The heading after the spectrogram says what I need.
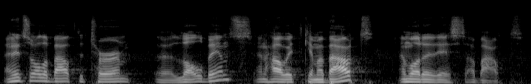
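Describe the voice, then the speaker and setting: A man's voice: mid-range voice, normal speed. Norwegian man giving a casual talk. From Norway. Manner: informal, conversational, self-deprecating. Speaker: conference speaker. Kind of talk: casual conference presentation. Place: conference session room before a crowd.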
